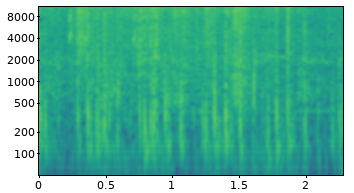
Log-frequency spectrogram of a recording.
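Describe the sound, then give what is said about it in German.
Racehorses gallop around the inside corner of a flat race, their hooves pounding in a fast, loud, rhythmic drumming of many thuds that continues throughout. “Dann sehen wir innen an der Ecke galoppierend Arizona vor Tabaluga.”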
